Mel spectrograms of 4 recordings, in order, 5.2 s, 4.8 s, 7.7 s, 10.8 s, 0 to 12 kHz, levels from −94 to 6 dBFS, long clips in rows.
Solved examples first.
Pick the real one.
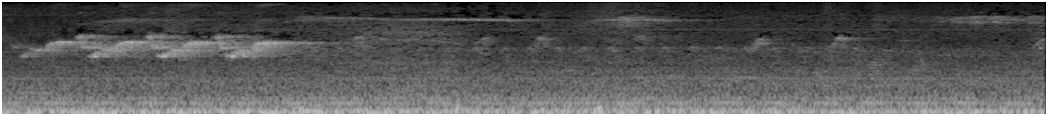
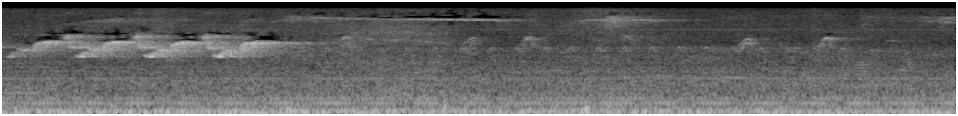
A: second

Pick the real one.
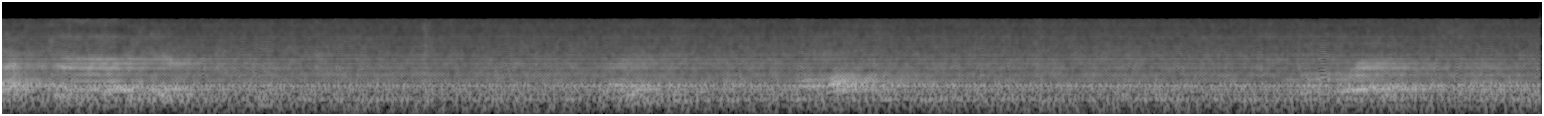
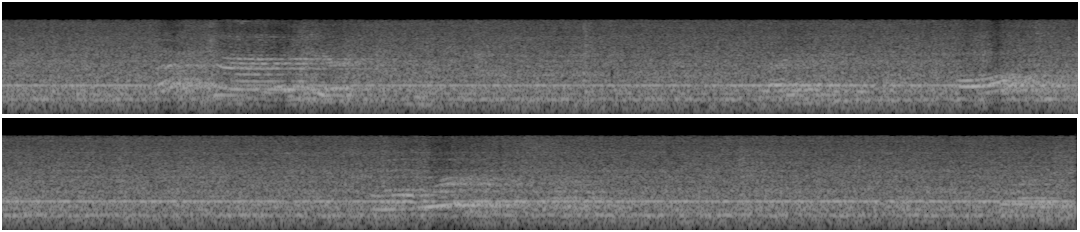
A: second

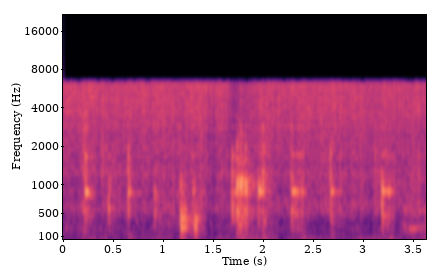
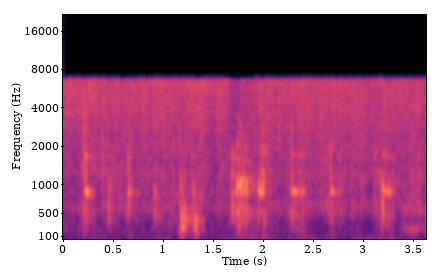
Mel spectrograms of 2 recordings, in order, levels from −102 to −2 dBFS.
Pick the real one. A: first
